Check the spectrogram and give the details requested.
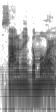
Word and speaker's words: Sodom and Gomorrah: was like the it was the high class sodom and gomorrah am i saying it right yeah yeah you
